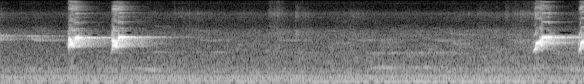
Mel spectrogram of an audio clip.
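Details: Sooty-headed bulbul provoking song: a pair of crisp rising whistles with lingering tails, a long quiet gap, then another pair of bright notes.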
